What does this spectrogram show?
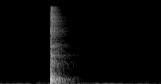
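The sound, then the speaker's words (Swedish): A single sharp pop bursts out as a small bottle of sparkling wine is opened, like a cork leaving the bottle, fading quickly with a brief fizzy tail in an otherwise quiet moment. “Nu kommer jag öppna El, mm. el Flaskis här.”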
